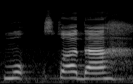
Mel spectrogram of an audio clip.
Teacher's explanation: मुस्वादा, जब वक़फ़ करेंगे तो पढ़ेंगे मुस्वादा। ता को हा साकिन की आवाज़ में चेंज करेंगे, मुस्वादा। मीम ज़बर सिन साकिन मस गैन ज़बर गा मसगा बा ज़बर बा मसगाबा ता दो ज़ेर तीन मसगाबातिन।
